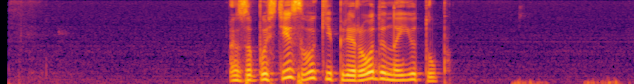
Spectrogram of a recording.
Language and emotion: Russian, neutral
